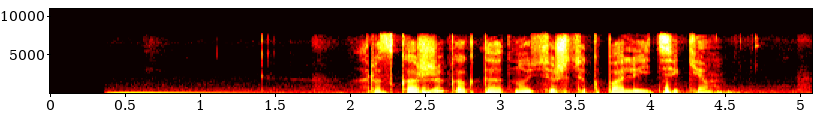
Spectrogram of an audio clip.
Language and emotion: Russian, neutral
